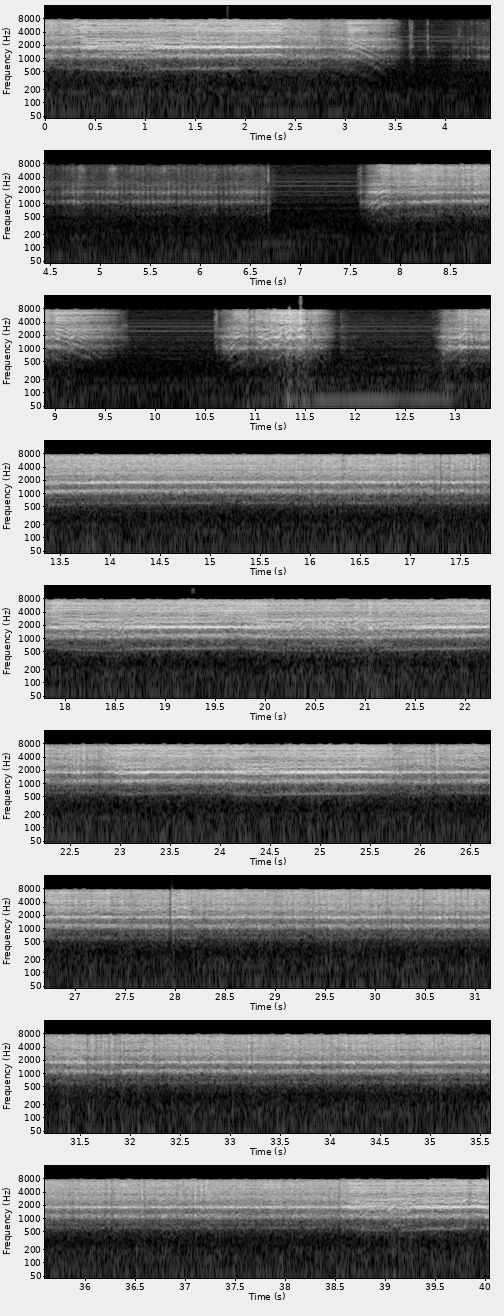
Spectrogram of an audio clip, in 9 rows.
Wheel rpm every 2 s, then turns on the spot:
160, 110, 10, 30, 80, 30, 60, 160, 160, 160, 160, 160, 160, 160, 160, 160, 160, 160, 160, 160.
4-6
